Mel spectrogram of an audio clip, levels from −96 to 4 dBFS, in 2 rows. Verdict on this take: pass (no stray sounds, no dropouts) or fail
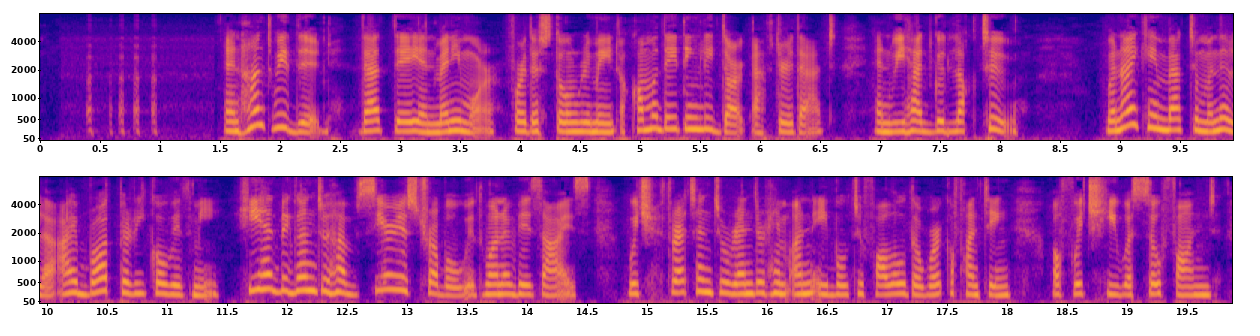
fail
